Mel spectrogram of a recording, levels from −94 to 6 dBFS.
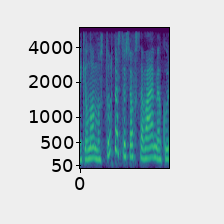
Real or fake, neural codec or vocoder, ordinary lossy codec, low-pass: real; none; AAC, 32 kbps; 5.4 kHz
